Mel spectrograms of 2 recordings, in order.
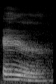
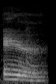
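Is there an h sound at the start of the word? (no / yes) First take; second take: no; no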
